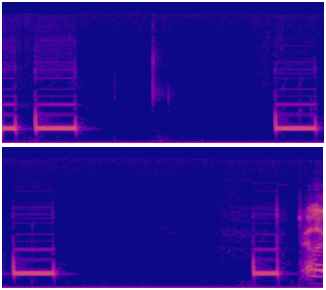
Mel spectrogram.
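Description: A phone ringing out on the line with a double-pulse ring tone, repeating three times at steady intervals over a low constant hum, with a click as the call connects at the end.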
